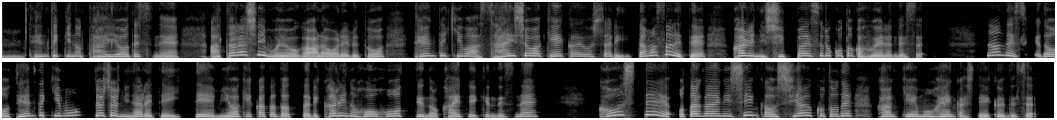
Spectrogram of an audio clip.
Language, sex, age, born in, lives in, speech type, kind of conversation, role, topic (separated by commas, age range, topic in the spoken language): Japanese, female, 25-29, Japan, United States, read, expert-assistant, expert, 動物や植物に新しい能力が加わると生態系はどう変わりますか？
